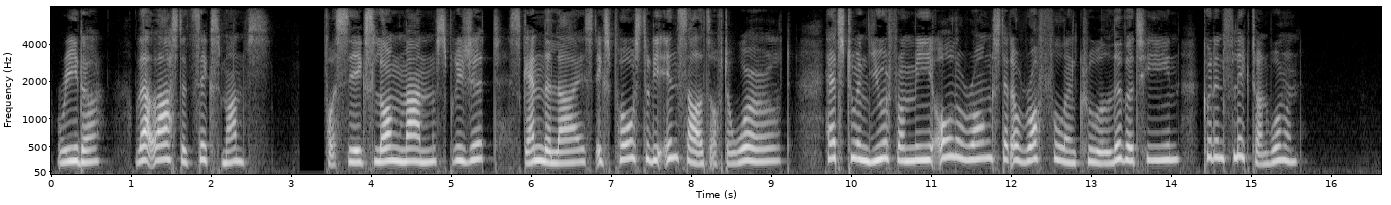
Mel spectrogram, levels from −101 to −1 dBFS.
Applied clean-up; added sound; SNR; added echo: none; none; none; none.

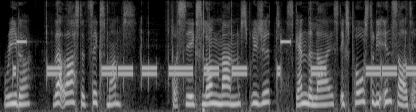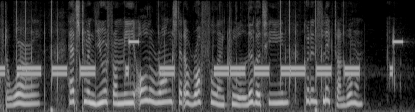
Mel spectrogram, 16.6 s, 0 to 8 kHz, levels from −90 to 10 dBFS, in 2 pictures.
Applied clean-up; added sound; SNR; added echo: none; Telephone; 4 dB; none.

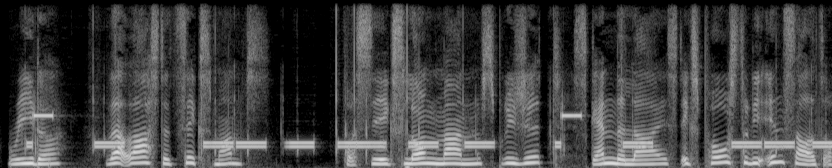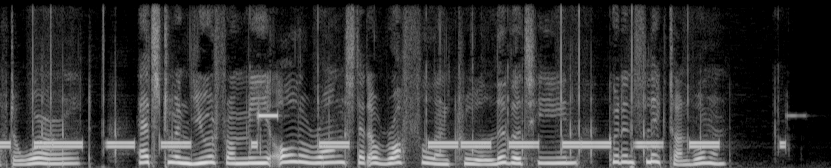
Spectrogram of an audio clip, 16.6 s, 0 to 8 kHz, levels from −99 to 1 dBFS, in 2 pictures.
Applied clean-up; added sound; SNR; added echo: neural mask model RNNoise.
